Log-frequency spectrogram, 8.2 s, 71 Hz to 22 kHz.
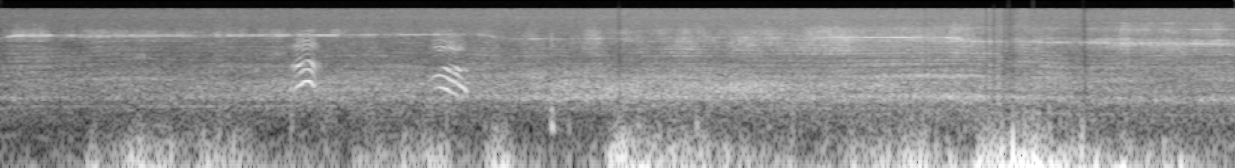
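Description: Thin, steady high whine of a 50 mm electric ducted fan jet flying overhead, under loud gusts of wind on the microphone. Two short chirps come about two and three seconds in.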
